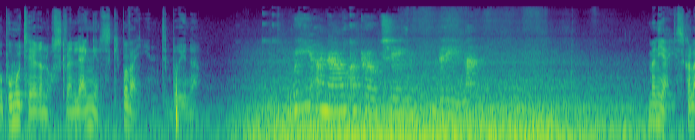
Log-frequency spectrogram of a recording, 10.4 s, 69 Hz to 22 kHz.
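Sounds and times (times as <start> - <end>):
speech: 0.0 - 3.0, 4.4 - 7.3, 9.7 - 10.4
deep rumble inside a moving train in Norway: 3.7 - 9.4.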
